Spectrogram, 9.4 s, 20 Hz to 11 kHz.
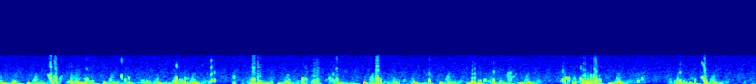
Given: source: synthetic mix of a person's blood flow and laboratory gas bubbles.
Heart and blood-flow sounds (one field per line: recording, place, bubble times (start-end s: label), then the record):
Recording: Doppler ultrasound of blood flow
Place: precordium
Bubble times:
0.13-0.24 s: bubbles
0.58-0.78 s: bubbles
0.82-1.18 s: bubbles
1.49-1.99 s: bubbles
2.14-2.38 s: bubbles
2.58-2.72 s: bubbles
2.89-2.97 s: bubbles
3.08-3.42 s: bubbles
3.74-4.28 s: bubbles
4.61-5.00 s: bubbles
5.33-5.41 s: bubbles
5.80-6.11 s: bubbles
6.13-6.49 s: bubbles
6.99-7.53 s: bubbles
7.93-8.06 s: bubbles
8.35-8.71 s: bubbles
8.74-8.92 s: bubbles
From the record:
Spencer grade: 3 (all of the cardiac periods contain showers or single bubble signals, but not dominating or overriding the cardiac motion signals)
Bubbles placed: only in the low amplitude regions of the cardiac cycle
